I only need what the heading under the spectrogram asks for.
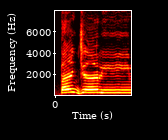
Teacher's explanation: Kemudian kata tajri, huruf ta-nya dibaca tipis fathah 1 harokat. Huruf jimnya dibaca sukun, tafkhim tebal dan wajib untuk dikolkolakan atau dipantulkan. Dan huruf ra-nya dibaca tipis tarqiq kasrah 2 harokat karena setelahnya ada huruf ya sukun kemudian diwakafkan.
